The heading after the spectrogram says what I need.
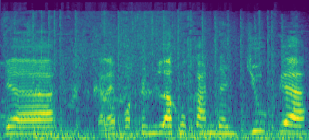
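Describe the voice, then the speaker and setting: A man with an Indonesian accent doing live play-by-play like a fighting game announcer, excitable, building tension with exclamations and rhetorical questions. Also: sits high, fast, over music. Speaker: esports play-by-play caster. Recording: clear game gunfire and clicking noise.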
